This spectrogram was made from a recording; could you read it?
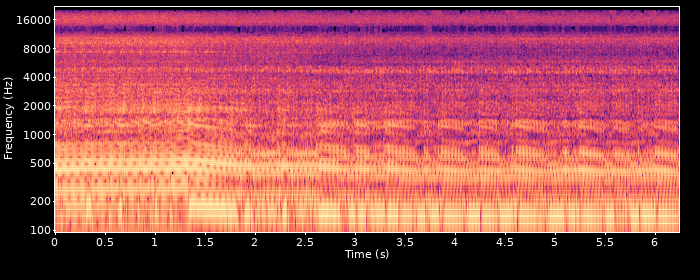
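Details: Baja 49cc mini bike, sat since auction purchase, carb cleaned/rebuilt: steady high-pitched scream that never drops to idle; runs wide open despite throttle screw fully unscrewed. Owner thinks it relates to air intake; cause still unknown.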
